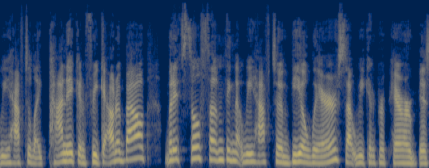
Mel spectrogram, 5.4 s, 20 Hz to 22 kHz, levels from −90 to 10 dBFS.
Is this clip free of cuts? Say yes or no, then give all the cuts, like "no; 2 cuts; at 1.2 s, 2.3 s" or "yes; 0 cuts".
yes; 0 cuts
